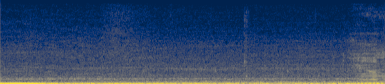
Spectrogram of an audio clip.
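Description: Tesla Cybertruck rolling into a truck stop charging area, a steady low electric drive hum with road and tire noise, fairly loud and continuous, no voices.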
